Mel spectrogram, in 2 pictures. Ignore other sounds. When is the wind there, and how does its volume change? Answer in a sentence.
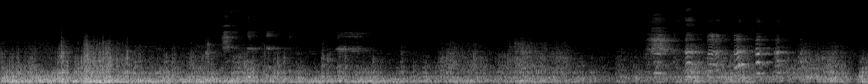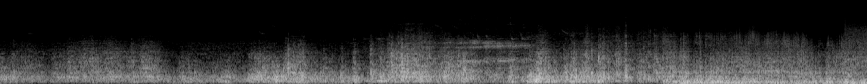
The wind can be heard from 0.0 to 17.3 s, getting quieter then louder.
